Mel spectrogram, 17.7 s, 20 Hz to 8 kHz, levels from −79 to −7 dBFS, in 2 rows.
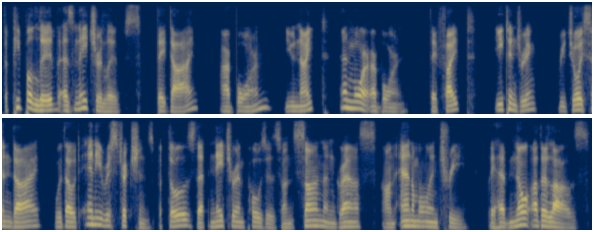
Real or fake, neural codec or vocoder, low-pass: fake; codec, 16 kHz, 1.1 kbps, Voila-Tokenizer; 7.2 kHz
